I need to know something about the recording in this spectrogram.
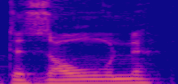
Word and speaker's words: DAZN: There's Alexander Vesputin versus Radzab Butev on DAZN, which rhymes with calzone.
